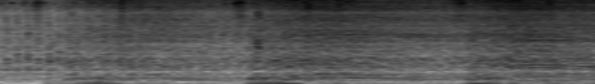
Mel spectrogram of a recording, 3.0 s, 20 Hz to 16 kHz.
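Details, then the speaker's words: Daihatsu Mira Gino L700S with an abnormal engine noise, air conditioning off: blips up twice from idle and settles back, clean even note with no whine or rattle; noise gone, running normally. "言わんくなった。言わんくなったね。あ、今いいよ。結構正常し。"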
